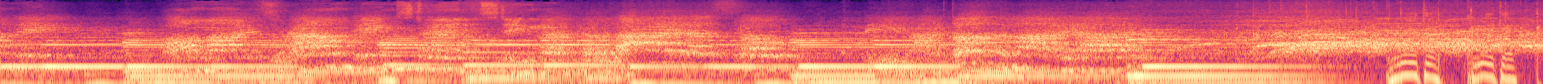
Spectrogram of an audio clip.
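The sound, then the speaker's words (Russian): A concert crowd sings along loudly to a live band, many voices holding long, steady notes of a melody throughout, with a wavering, warbling vocal flourish near the end. “Как толпа все-таки круто поет.”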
